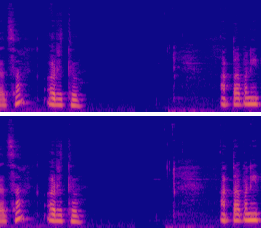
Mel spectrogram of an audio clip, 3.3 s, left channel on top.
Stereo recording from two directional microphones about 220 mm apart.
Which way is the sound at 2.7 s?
15° right (ahead or behind).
